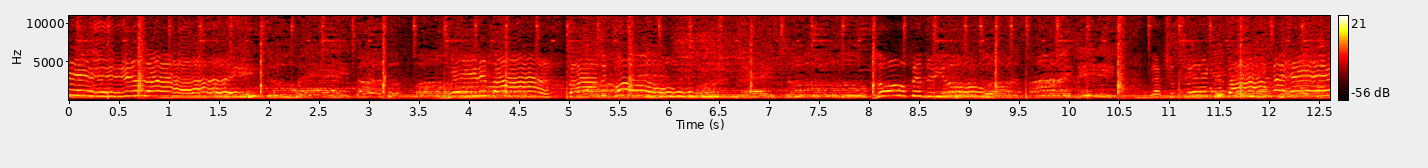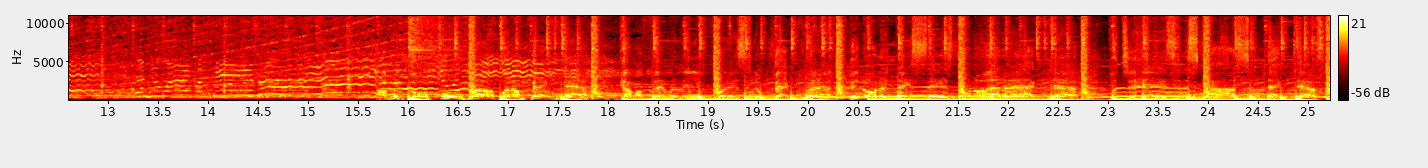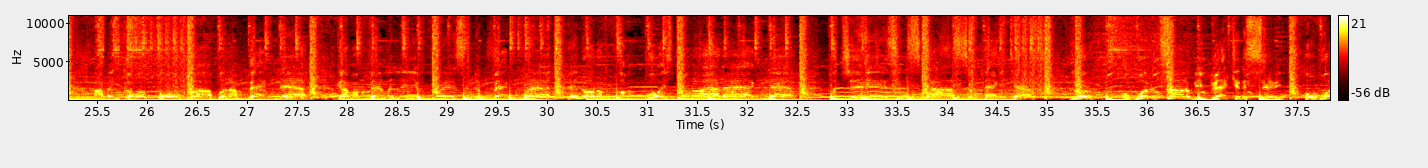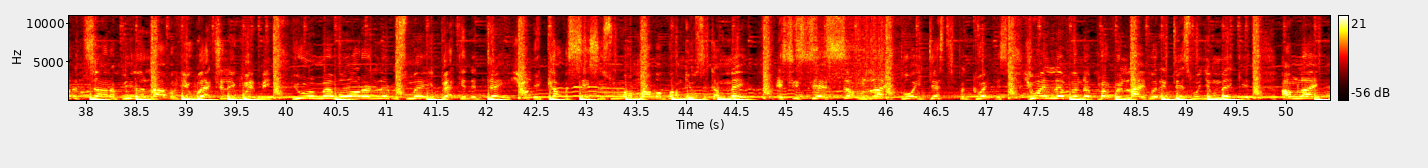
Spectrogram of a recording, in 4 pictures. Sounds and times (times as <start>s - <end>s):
Funk: 15.8s - 44.9s, 47.2s - 50.4s.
